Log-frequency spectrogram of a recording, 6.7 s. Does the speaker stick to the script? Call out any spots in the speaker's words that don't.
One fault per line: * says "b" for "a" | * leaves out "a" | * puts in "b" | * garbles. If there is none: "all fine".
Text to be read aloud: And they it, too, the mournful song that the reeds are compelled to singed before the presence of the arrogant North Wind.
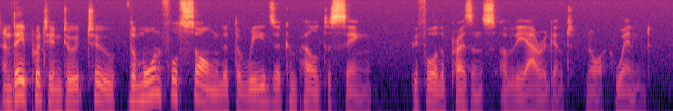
* puts in "put into"
* says "sing" for "singed"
